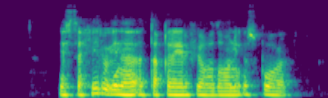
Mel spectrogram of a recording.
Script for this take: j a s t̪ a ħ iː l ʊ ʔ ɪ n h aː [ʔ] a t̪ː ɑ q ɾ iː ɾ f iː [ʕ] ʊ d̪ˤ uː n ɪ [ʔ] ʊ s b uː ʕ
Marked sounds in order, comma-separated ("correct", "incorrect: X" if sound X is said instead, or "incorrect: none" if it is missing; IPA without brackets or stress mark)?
correct, incorrect: ɣ, correct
